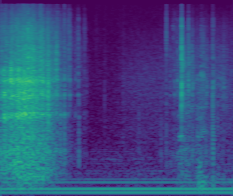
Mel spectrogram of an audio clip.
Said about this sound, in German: wenn ein Auto auf die Kamera zukommt und stehen bleibt und mhm. du halt den Reifen richtig groß im Bild hast, dass wir so einen Autoreifen auf dreckiger Straße addieren. Mhm. Also wirklich vom Rollen bis zum Stehenbleiben.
